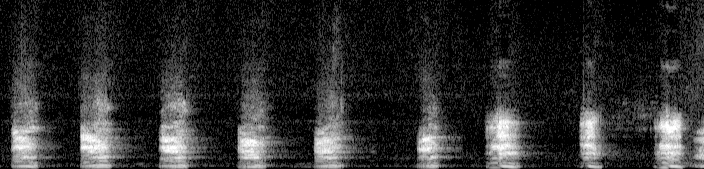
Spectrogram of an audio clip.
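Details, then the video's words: Real deer recording. A steady series of nine short, harmonic bleats, each a nasal arched note, repeated about every one and a half seconds. The background is otherwise quiet. "DEER SOUND"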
